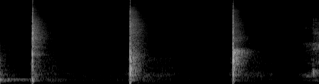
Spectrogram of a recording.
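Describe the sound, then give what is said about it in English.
Slow handclaps from an elf locked in a cage in a fantasy tabletop game scene: three sharp, evenly spaced claps about a second apart, each fading quickly into silence, with a fourth just beginning at the end. “And Delcy, the elf, claps slowly in her cage.”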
